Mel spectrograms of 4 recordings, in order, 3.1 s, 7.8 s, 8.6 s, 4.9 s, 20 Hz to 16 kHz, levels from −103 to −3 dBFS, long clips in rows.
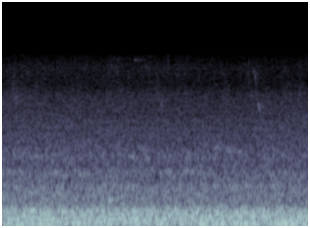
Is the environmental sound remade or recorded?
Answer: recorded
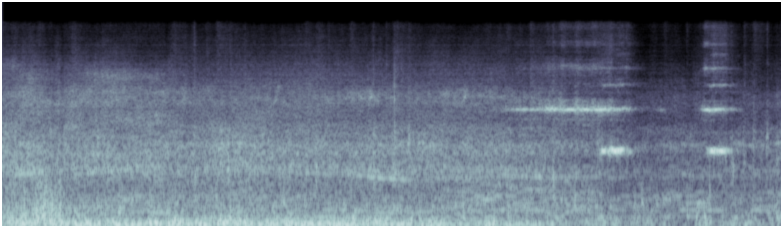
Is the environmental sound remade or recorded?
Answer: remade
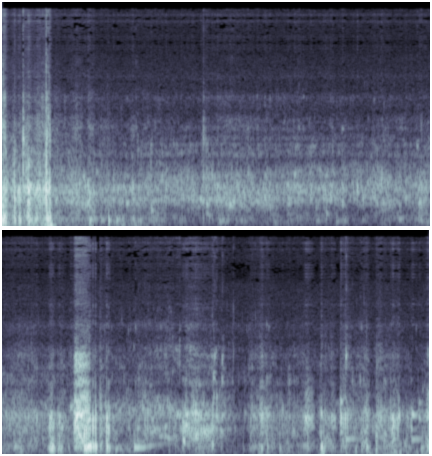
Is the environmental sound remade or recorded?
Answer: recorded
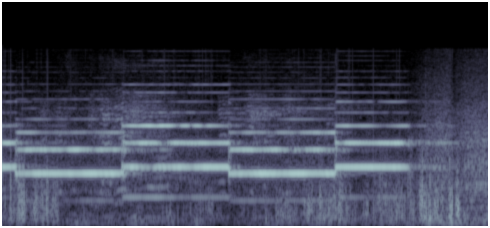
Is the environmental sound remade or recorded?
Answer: recorded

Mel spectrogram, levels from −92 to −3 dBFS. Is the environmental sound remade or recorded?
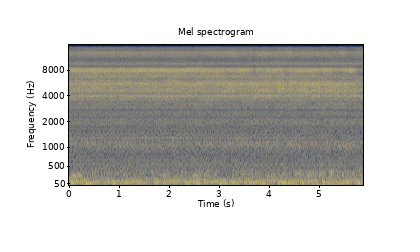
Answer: remade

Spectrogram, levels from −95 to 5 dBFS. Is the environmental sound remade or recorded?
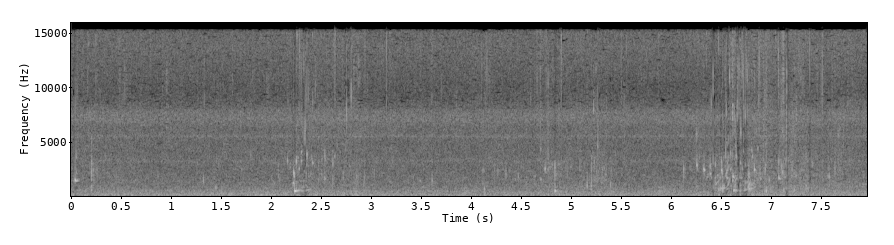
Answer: recorded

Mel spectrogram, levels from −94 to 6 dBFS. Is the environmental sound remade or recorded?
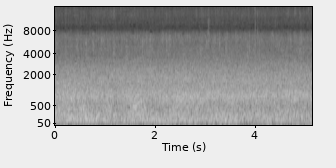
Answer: recorded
